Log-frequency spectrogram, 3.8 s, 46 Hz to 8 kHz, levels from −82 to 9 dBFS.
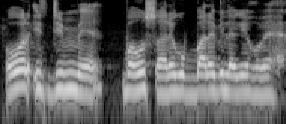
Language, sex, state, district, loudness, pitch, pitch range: Hindi, male, Uttar Pradesh, Saharanpur, -13 LUFS, 180 Hz, 175-195 Hz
